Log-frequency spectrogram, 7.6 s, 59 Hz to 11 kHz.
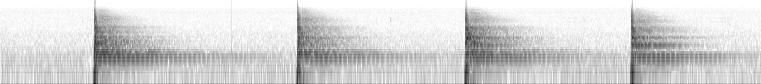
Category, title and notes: Sound effects > Other
banging sound
I had an empty soda can on my desk so I held it by the tab and hit it with a ruler I just printed from my 3d printer, I added some filters and this is the result.
metallic, percussive, banging, drum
